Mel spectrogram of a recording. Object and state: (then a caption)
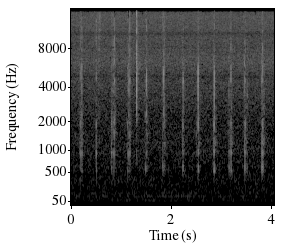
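Mini pumpkin tapped with nails. A small white ribbed mini pumpkin, a hollow gourd held in one hand, is tapped and scratched with long painted nails. Twelve quiet, crisp clicks land at an uneven pace, each a short hollow tick around 960 Hz with a bright edge that dies away almost at once.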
